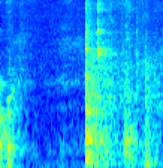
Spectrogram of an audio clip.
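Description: Loose pieces of scrap metal clattering together on a workbench: a sudden metallic clatter about a second in that dies away.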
